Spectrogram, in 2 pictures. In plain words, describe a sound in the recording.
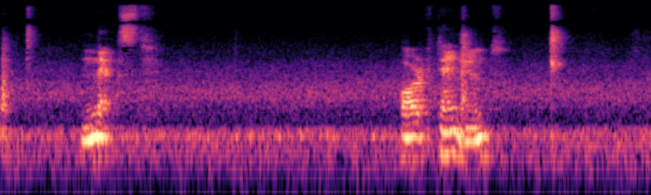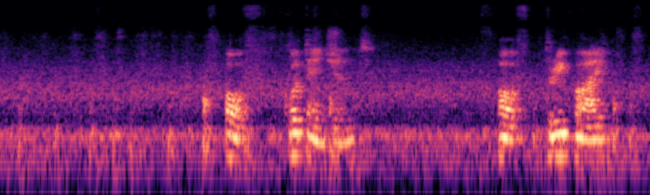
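A man speaks calmly, close by, in short phrases.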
